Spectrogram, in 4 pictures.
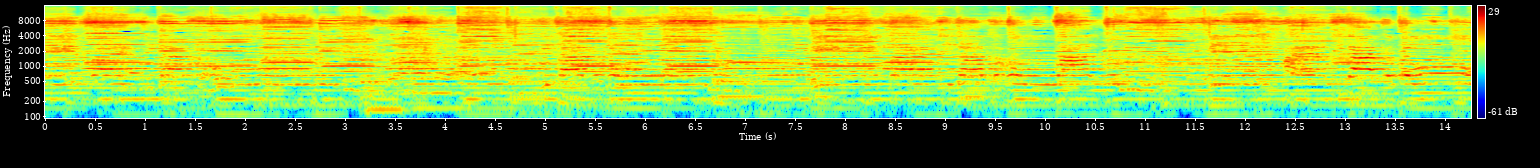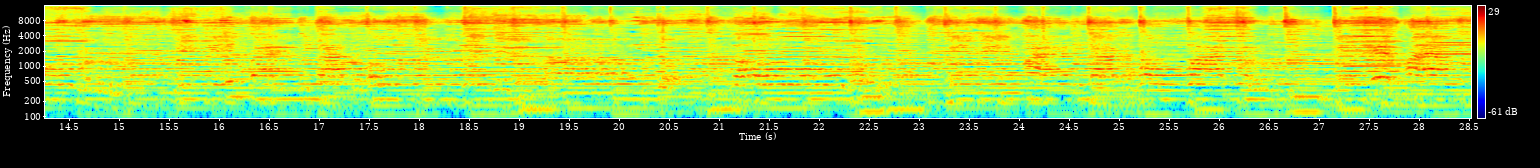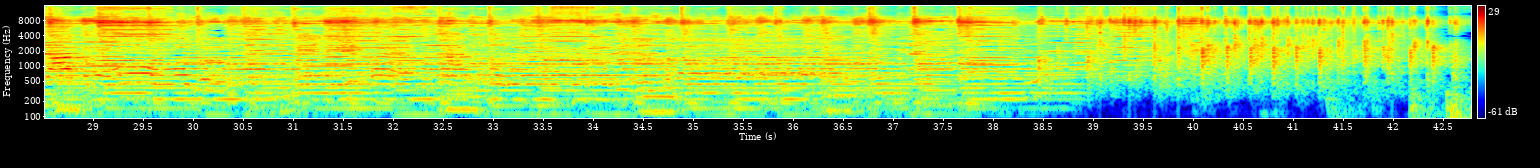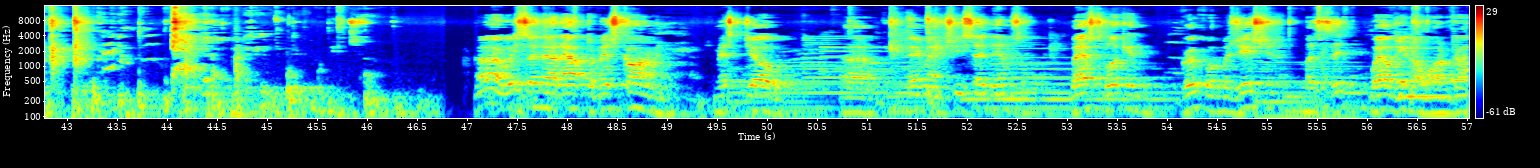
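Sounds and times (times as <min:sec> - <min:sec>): strummed acoustic guitars: 0:00.0 - 0:40.6, 0:49.6 - 0:57.0
harmonica melody: 0:00.0 - 0:40.8.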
